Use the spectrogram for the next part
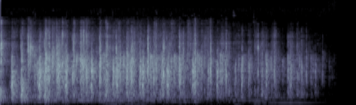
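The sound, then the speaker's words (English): An audience in a film breaks into sustained applause after a speaker's line about segregation, a dense crackle of many hands clapping at once, holding steady for about four seconds before tapering off quickly into silence. “that last line, which prompts the applause, is one of the most quoted lines from the film.”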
